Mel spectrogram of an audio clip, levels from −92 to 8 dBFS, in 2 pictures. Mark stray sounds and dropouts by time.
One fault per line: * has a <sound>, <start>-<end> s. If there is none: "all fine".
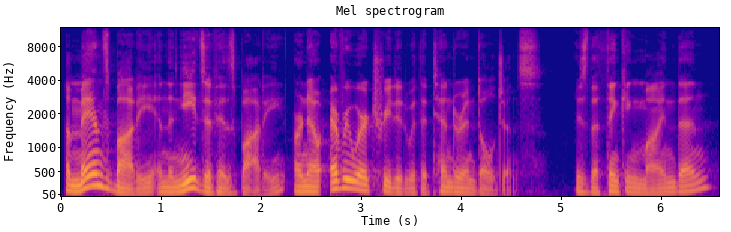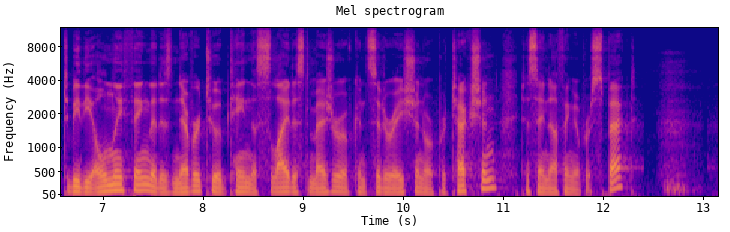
* has a sigh, 12.5-13.0 s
